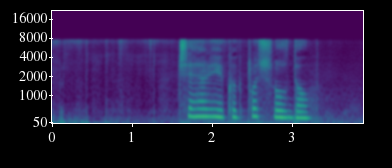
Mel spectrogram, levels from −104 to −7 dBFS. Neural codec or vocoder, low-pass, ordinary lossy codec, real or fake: codec, 16 kHz, 0.5 kbps, FunCodec, trained on LibriTTS, 25 frames a second; none; none; fake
